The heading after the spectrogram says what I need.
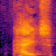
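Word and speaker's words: pater: a mistake i mean peter peter or and how you pronounce it uh latin word for father um you know implying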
